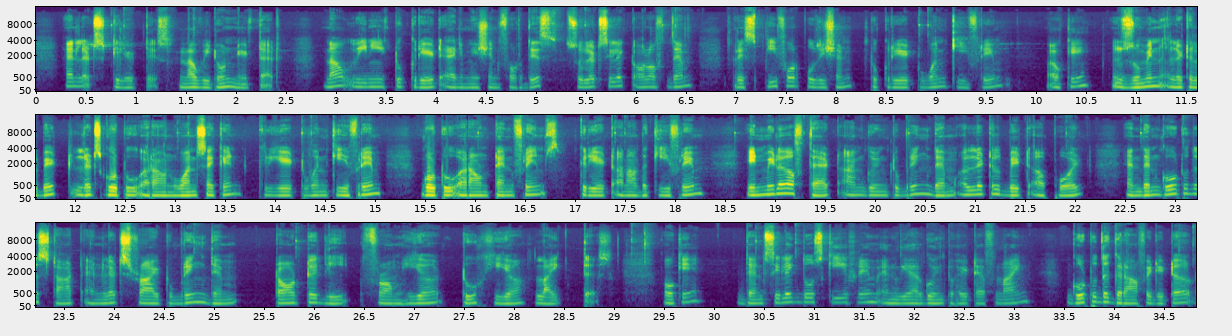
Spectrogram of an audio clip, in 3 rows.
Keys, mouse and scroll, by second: 5.3 click, 6.2 shift+click, 7.3 p, 8.8 click, 10.7 =, 10.9 =, 11.3 =, 13.0-30.4 drag, 30.4-32.2 drag, 32.2 F9, 33.9 click, 34.6 right click.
